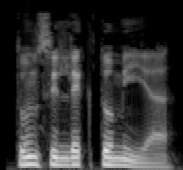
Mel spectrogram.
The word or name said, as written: tonsillectomia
